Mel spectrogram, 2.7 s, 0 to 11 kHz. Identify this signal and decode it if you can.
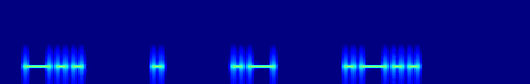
Morse code, heard as a keyed tone, about 30 wpm, spaced as for 17 wpm, 700 Hz. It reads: DEAL
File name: Lesson 16f - Letter c - Words 30wpm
